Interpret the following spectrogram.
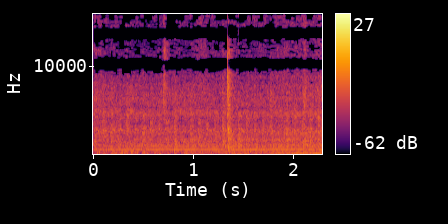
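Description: Cummins diesel engine of a Ford F750 bucket truck idling steadily, with a thin steady hum over the low rumble. A single light click about halfway through.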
